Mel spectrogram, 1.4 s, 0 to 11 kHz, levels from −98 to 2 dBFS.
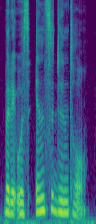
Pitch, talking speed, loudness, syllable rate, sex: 170 Hz, 165 wpm, -18 LUFS, 6.2 syllables/s, female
